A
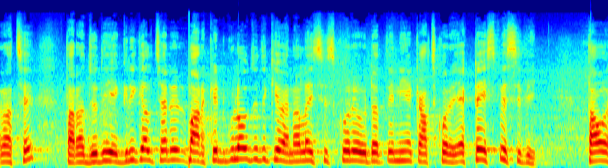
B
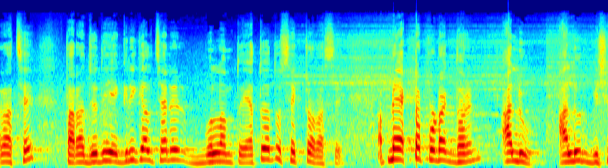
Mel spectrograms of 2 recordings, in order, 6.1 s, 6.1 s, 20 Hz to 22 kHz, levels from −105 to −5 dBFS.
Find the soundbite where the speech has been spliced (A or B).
A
